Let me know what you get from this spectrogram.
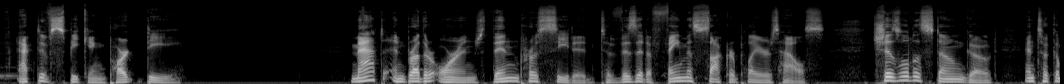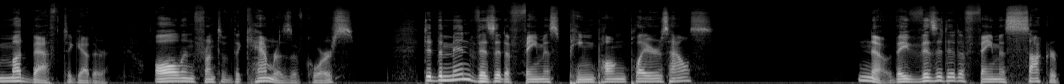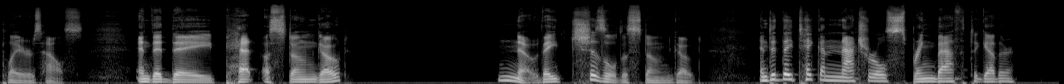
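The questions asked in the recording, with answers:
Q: Did the men visit a famous ping-pong player's house?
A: No, they visited a famous soccer player's house.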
